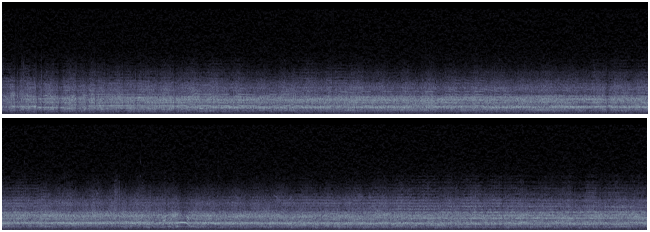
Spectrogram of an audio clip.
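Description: A large stadium crowd chants and roars loudly outdoors.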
